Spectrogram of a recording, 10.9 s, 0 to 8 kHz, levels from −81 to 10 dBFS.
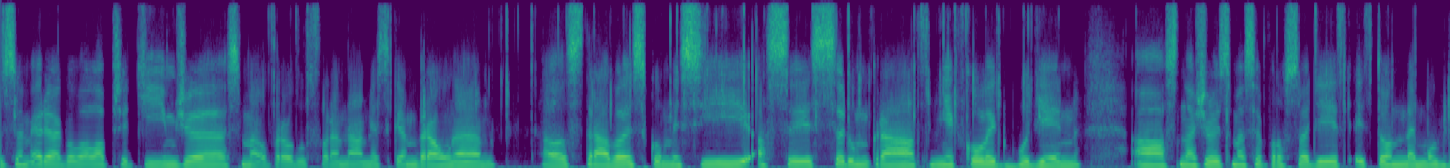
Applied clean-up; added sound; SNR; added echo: neural diffusion model UNIVERSE++.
